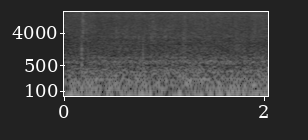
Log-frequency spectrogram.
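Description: A steady low rumble of background noise, with no speech over it.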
